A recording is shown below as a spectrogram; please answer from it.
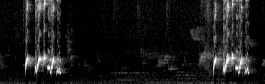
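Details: Competition singing by a red-whiskered bulbul, two matching phrases of quick warbled, slurring whistles about four seconds apart over a low background hum.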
